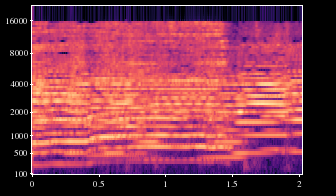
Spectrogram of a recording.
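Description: Harmonium playing a short melodic phrase of held notes that step up and down in pitch, between sung lines.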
